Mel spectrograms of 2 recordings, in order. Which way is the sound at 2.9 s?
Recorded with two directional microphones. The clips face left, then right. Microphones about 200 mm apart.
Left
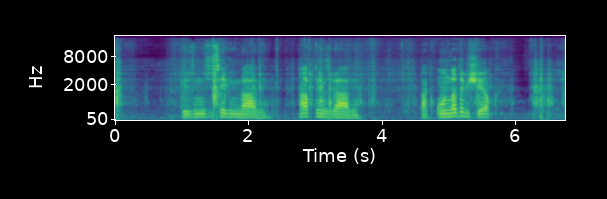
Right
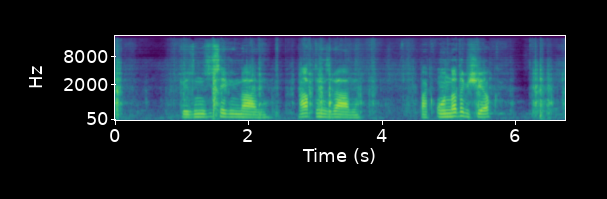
50° right (ahead or behind).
